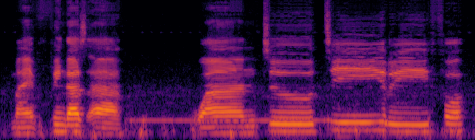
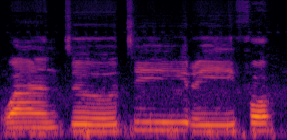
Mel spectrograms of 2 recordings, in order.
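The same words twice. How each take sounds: First: Slow trick count with "three" held; counting trick demo. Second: Sly slow count with a long "three"; counting trick again. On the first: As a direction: drag out "three" as if it were two counts. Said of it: "You see what I just did?". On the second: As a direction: hold "three" long and soft to hide a finger. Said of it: "So what did you notice?". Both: Shown as a demonstration.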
